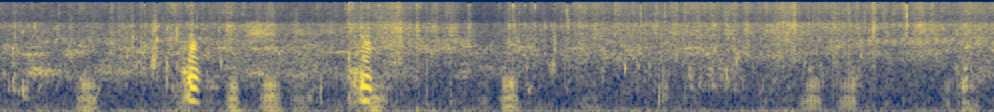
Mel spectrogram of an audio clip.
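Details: A flock of geese calls constantly, short nasal honks stacking over one another, a few louder bursts standing out near the start and middle, over a low background rumble.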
